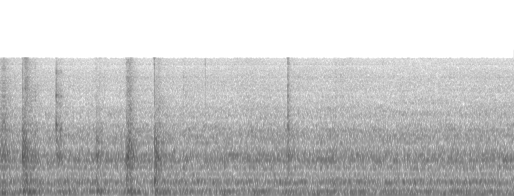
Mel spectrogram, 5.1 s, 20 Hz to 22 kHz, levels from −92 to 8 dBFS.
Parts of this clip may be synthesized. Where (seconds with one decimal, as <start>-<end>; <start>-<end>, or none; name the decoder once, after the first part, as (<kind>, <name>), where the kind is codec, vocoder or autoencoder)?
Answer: 0.0-3.9 (codec, DAC); 4.5-5.1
